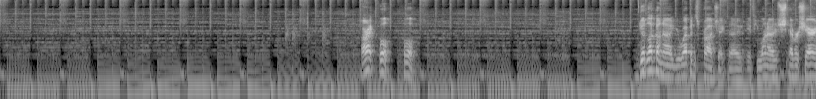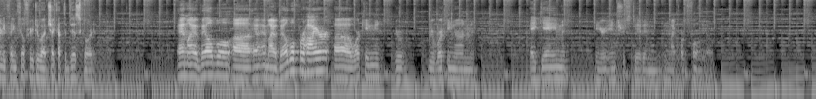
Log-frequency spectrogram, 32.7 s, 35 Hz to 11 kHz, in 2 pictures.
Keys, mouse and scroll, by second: 16.8 middle click, 17.2 middle click, 17.6 shift+middle click.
